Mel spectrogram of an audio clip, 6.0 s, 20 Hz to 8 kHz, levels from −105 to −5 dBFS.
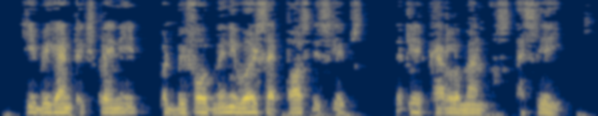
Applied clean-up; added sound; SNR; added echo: none; none; none; none.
